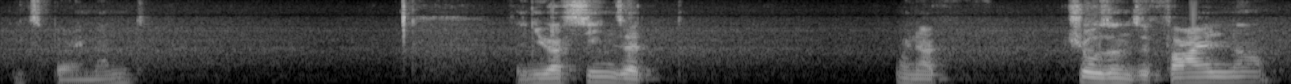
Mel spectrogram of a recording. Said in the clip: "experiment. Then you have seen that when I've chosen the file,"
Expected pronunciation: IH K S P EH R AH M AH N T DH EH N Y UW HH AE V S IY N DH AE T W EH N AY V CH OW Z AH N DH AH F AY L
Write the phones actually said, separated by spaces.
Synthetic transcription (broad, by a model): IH K S P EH R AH M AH N T DH EH N Y UW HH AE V S IY N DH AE T W EH N AY V CH OW Z AH N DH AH F AY L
